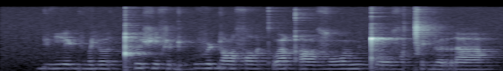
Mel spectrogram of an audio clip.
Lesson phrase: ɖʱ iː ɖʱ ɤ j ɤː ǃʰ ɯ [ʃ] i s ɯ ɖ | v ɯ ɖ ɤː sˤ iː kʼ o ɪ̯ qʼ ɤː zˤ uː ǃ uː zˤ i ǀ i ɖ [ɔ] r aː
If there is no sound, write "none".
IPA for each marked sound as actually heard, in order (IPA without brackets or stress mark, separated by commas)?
ʃ, ɤ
